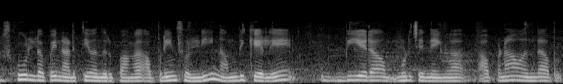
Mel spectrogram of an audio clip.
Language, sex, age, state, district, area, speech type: Tamil, female, 18-30, Tamil Nadu, Perambalur, urban, spontaneous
